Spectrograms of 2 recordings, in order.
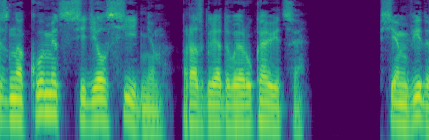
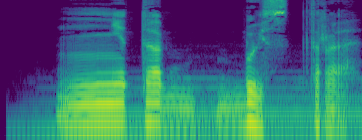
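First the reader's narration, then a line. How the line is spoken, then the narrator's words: Slow. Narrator (Russian): медленно проговорил незнакомец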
